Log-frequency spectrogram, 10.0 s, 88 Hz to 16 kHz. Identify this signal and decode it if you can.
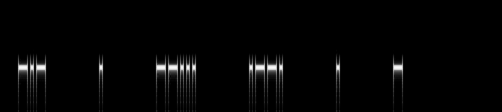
Morse code, heard as a keyed tone, about 20 wpm, spaced as for 7 wpm, 700 Hz. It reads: KE7PET
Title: USA Call Signs - 6x Character Spacing - 20wpm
